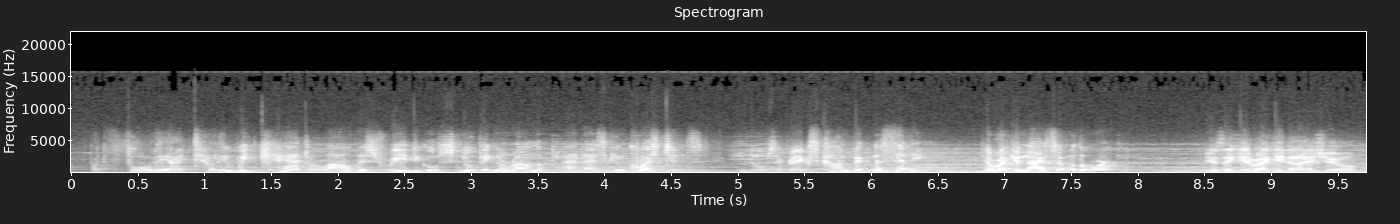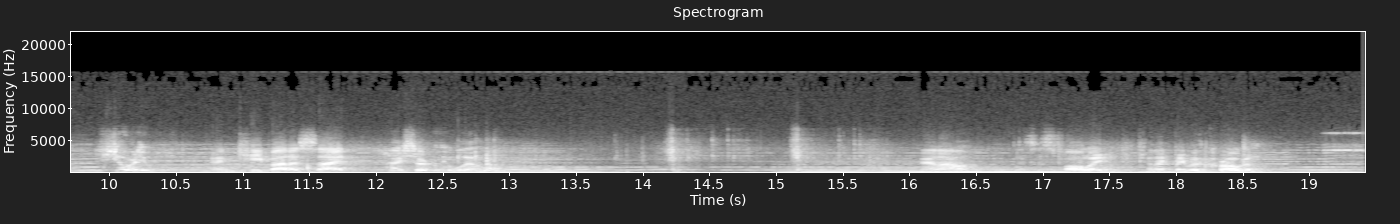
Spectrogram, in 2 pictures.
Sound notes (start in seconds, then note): 14.8 phone dial clicking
